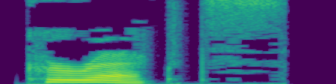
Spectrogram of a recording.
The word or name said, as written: corrects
